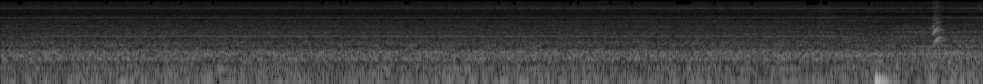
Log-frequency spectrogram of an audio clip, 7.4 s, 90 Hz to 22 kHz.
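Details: Propex Heatsource HS2000/HS2800 LPG motorhome heater after cleaning and service, previously would try to start then cut out: steady even rushing roar from burner and fan, no flutter, popping or surging; running normally, outlet over 100 degrees.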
